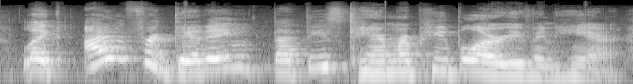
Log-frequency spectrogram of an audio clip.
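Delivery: ordinary talk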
